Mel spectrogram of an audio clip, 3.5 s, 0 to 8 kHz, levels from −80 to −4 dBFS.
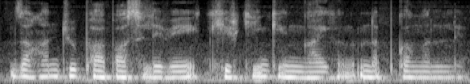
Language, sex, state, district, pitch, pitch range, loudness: Wancho, female, Arunachal Pradesh, Longding, 175 Hz, 170-185 Hz, -15 LUFS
